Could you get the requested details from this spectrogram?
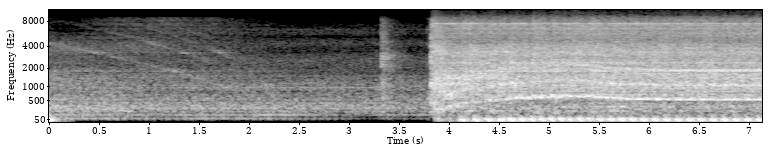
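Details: Mazda RX-8 with a rebuilt, reinstalled engine, first start after the deflood procedure. Quiet cranking, a sharp catch, then a steady, even run with a smooth high buzz. Running normally after start.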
